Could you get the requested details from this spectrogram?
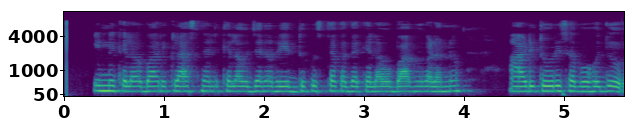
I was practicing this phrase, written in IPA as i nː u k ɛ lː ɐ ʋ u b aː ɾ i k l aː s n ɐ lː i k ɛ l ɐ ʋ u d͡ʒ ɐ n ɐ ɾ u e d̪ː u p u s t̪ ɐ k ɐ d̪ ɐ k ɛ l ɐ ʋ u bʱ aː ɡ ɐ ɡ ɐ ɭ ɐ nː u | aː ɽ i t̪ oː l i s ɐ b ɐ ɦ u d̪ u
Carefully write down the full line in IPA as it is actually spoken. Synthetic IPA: i nː u k ɛ l ɐ ʋ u b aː ɾ i k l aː s n ɐ lː i k ɛ l ɐ ʋ u d͡ʒ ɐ n ɐ ɾ u e d̪ː u p u s t̪ ɐ k ɐ d̪ ɐ k ɛ l ɐ ʋ u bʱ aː ɡ ɐ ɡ ɐ ɭ ɐ nː u | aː ɽ i t̪ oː ɾ i s ɐ b ɐ ɦ u d̪ u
